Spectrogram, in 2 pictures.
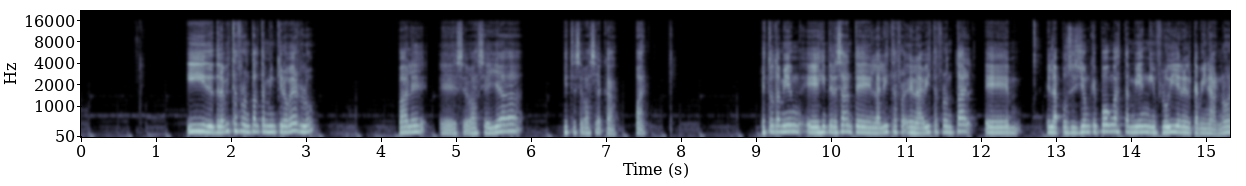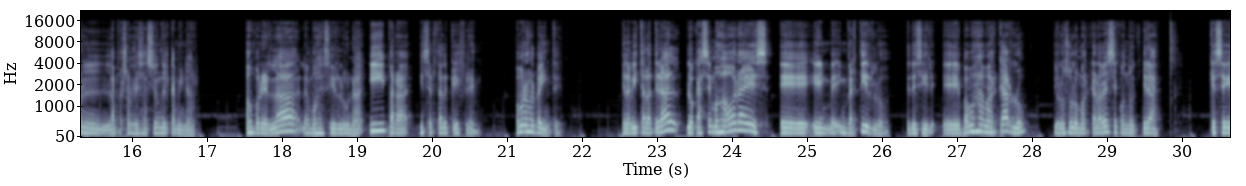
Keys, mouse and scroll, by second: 0.1 click, 1.5-2.2 middle drag, 2.4 scroll down 1, 3.2-9.1 middle drag, 3.2-3.5 scroll down 1, 10.0 scroll up 1, 10.4-14.7 middle drag, 14.7-15.0 scroll down 1, 16.0-17.4 middle drag, 17.4 a, 19.1 i, 21.1 click, 22.0 scroll up 2, 22.0 KP_3, 22.3 shift+middle drag, 23.0-23.5 scroll up 1, 23.5-26.8 scroll down 1, 28.2 click, 29.5-30.6 drag.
